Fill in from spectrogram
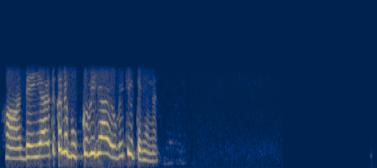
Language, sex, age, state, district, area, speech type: Dogri, female, 18-30, Jammu and Kashmir, Samba, rural, conversation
